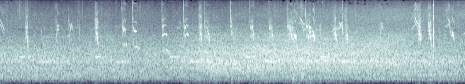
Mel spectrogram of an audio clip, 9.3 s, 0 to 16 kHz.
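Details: Several sparrows at a Tenmangu shrine on 6 December 2016 give short, sharp, scattered chirps, some in quick pairs, over a steady low hum of background noise.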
